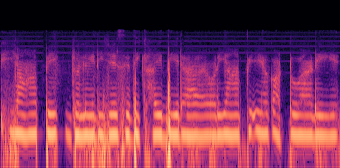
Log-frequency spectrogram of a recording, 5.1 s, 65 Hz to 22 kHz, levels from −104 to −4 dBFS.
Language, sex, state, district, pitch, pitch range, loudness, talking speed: Hindi, female, Bihar, Sitamarhi, 205 Hz, 200-210 Hz, -25 LUFS, 200 wpm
